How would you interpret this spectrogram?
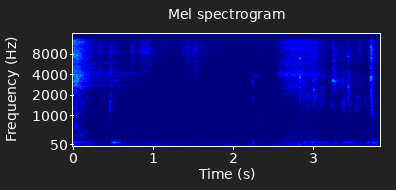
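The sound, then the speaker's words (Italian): Soft, quick keyboard clicks as someone types out a link by hand, tapping in an irregular rhythm, quiet, with a low steady hum underneath and no one speaking. “Dalla chat ci chiedevano il link così lo possono guardare in alta definizione, e non potendo copiare glielo scritto”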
